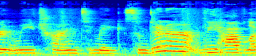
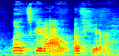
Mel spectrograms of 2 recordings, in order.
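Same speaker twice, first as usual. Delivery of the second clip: normal talking voice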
